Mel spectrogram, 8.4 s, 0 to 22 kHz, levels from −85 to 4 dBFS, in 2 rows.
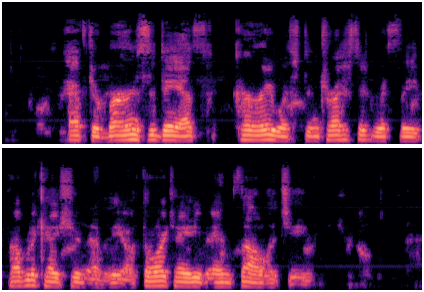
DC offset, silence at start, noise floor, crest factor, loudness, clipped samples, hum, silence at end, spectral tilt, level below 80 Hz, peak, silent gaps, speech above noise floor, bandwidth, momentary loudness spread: under 0.1%; 0.35 s; -57 dBFS; 16 dB; -19 LUFS; under 0.1%; none; 0.55 s; -6 dB/octave; -66 dBFS; -2 dBFS; none; 39 dB; 13.5 kHz; 10 LU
